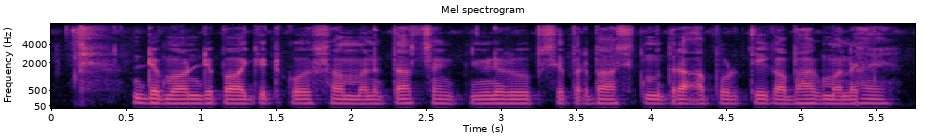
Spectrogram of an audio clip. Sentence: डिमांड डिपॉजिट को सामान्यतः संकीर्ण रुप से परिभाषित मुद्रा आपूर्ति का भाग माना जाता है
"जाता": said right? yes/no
no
